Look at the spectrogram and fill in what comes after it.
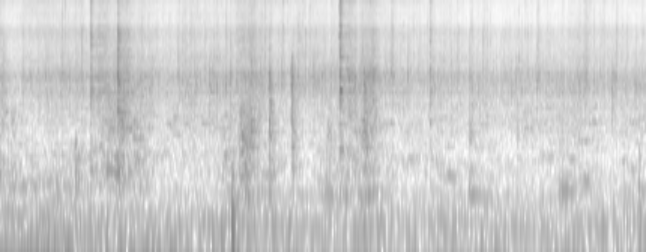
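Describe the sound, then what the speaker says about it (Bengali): Pasta being stirred and fried in a wok with sautéed vegetables and spices gives a soft, continuous sizzle, broken by light scraping stir strokes at irregular intervals. "আমি পাস্তাটা দিয়ে নাড়ছি"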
